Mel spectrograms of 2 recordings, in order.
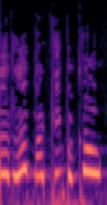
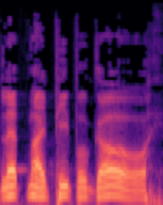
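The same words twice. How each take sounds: First: It is said in a high, squeaky voice. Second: It is said in a normal, unsqueaky voice.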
